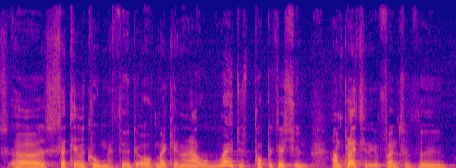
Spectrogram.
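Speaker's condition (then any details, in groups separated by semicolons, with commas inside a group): Deafness; cannot hear own voice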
